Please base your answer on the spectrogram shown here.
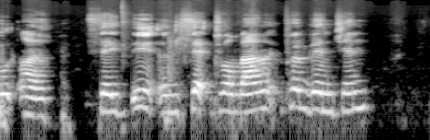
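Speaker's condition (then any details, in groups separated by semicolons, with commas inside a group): Cerebral palsy; from birth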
